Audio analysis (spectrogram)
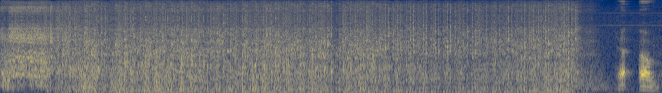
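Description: An old Rambler car engine runs at a steady, loud idle with a rough, rapid knocking chug that lasts about eleven seconds, then cuts off abruptly, leaving a few short bumps and quiet.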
